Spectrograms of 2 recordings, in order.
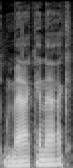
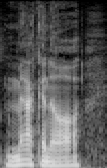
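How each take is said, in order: First: It is pronounced the way it is spelled. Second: It is pronounced the French way. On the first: The speaker calls it wrong. "That is how it's spelled" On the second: The speaker calls it right. "the French pronunciation"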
